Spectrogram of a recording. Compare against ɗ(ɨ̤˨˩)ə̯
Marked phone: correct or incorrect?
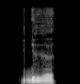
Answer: correct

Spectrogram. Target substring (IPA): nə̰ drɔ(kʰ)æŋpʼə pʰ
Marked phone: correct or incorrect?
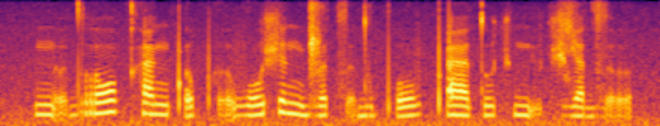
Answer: correct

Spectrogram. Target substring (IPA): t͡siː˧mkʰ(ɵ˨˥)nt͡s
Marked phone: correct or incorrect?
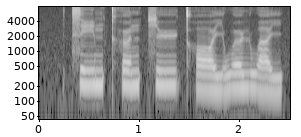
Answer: incorrect: ɵ˧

